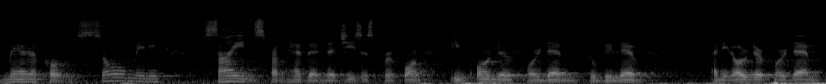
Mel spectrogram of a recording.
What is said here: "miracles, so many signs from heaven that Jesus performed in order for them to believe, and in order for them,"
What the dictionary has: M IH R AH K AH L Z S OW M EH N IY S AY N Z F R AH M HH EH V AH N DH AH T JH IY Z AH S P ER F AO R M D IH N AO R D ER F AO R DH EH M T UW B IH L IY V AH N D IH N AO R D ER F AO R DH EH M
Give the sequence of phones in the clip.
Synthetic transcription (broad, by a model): M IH R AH K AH L S OW M EH N IY S AY N S F R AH M HH EH V AH N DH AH T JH IY S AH S P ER F AO R M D IH N AO R D ER F AO R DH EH M T UW B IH L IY V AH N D IH N AO R D ER F AO R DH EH M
